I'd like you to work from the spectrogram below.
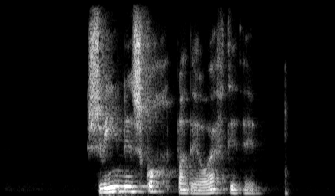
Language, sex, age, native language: Icelandic, female, 40-49, Icelandic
